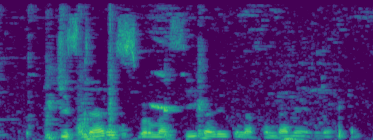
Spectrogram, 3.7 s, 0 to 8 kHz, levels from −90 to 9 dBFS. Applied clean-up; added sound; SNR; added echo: classical method Wiener filter.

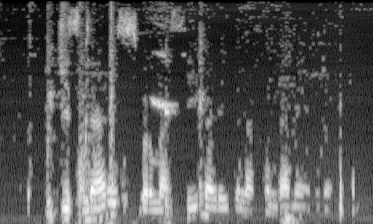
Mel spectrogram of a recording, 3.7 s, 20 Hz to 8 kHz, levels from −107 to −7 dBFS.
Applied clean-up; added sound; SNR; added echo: classical method spectral subtraction.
